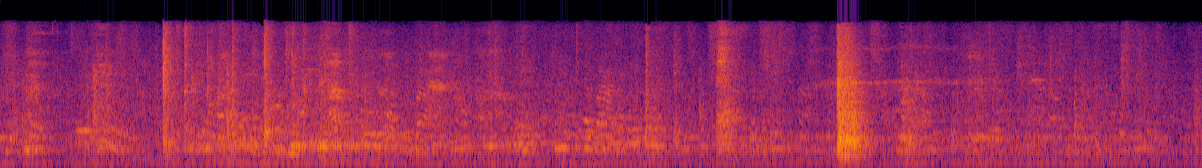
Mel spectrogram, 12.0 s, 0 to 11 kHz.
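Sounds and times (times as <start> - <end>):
children's voices: 0.2 - 11.6.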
